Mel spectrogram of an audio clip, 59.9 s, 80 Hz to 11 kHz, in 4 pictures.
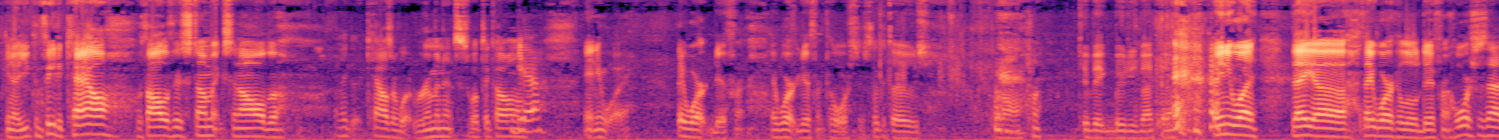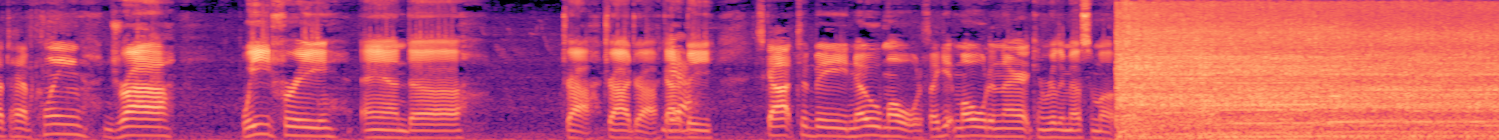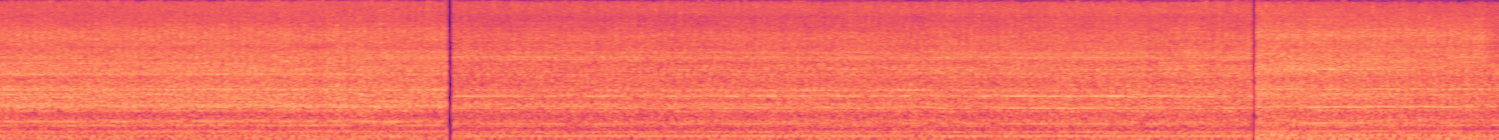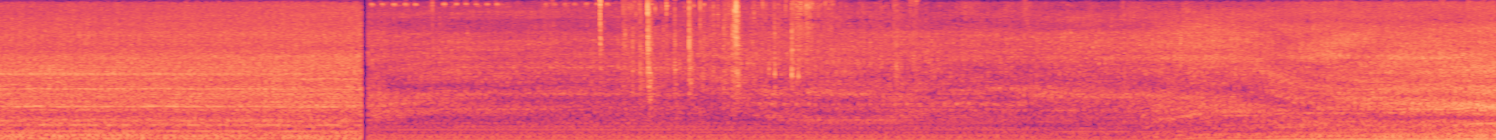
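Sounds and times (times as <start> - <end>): tractor engine running: 26.2 - 59.9.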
